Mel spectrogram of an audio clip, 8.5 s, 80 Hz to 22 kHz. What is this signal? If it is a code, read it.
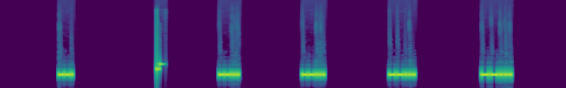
Morse code, heard as a keyed tone, about 48 wpm, spaced as for 9 wpm, 700 Hz. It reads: G 7777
